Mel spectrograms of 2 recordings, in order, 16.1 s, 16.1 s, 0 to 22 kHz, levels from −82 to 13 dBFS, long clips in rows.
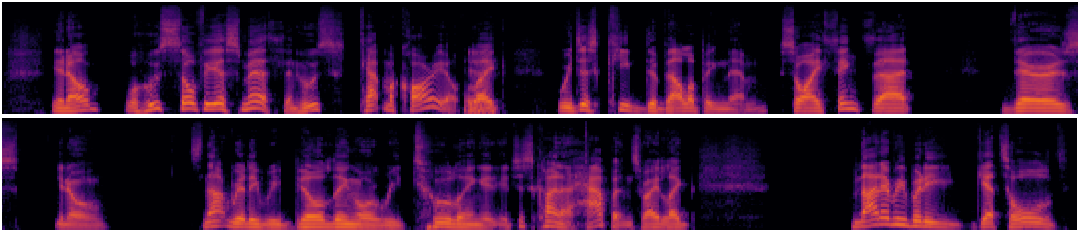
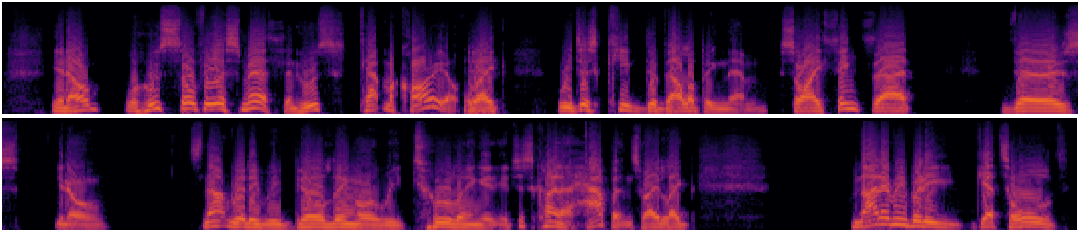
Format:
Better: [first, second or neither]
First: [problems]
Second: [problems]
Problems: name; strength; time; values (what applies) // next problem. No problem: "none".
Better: first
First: none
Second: distortion; heavy; 11% of the sound clipped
